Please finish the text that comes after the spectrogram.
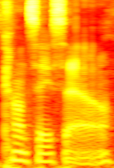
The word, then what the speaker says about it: Conceição: Okay, chat is informing me it's Conceição, which is a lot easier to pronounce than I thought.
